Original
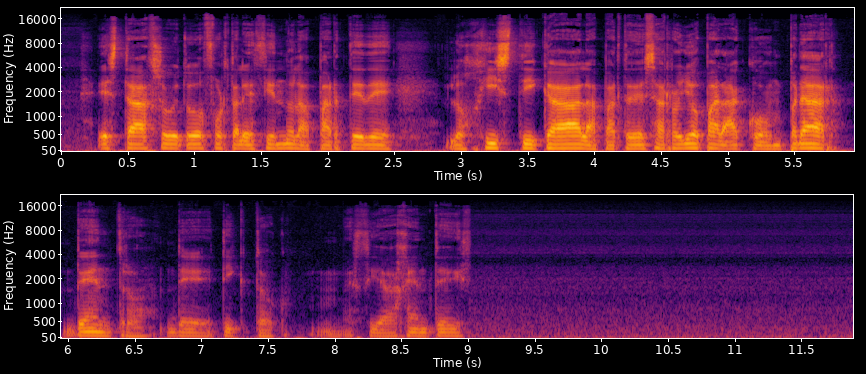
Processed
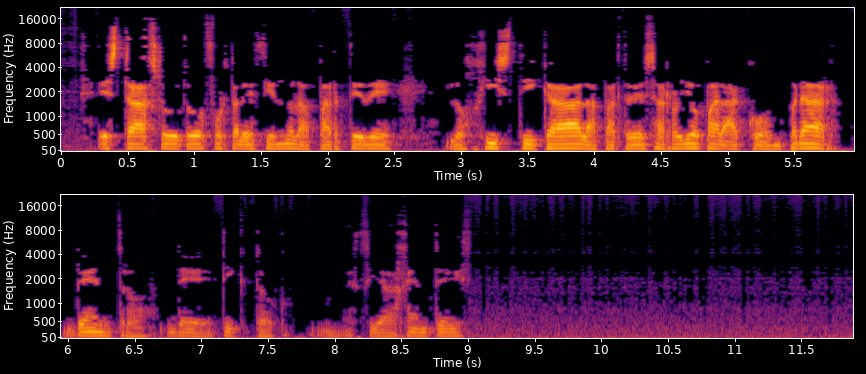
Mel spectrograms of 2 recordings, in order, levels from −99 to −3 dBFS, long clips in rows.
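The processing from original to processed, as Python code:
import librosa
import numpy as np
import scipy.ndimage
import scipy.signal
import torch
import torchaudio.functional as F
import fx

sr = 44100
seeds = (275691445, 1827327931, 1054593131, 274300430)

y = fx.high_shelf(x, sr, hz=2800.0, db=fx.steps((0.0, 8.5), (0.69, -5.5)))
y = fx.dmg_noise_colour(y, sr, seeds[0], colour='violet', level_db=-60.0)
y = fx.spec_gate(y, sr, threshold_db=-25, keep='strong')
y = y * librosa.db_to_amplitude(1.5)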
